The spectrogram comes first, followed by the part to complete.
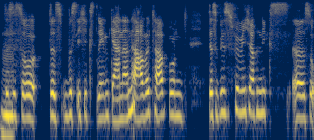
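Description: The speaker has a plain, everyday voice and moves at a moderate pace. The background is quiet. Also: woman. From Austria, Vienna. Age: 20s. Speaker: graphic designer. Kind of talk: interview conversation.

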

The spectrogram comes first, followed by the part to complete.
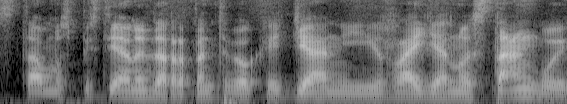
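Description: In a plain, everyday voice, a man talks fairly quickly at a medium pitch. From Mexico City (Iztapalapa). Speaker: comedian. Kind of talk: casual chat with comic storytelling.

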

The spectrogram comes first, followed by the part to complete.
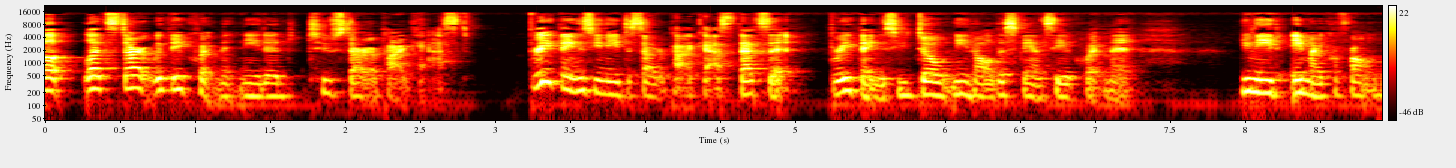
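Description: A woman speaks at a fairly quick pace and medium pitch with ordinary pitch variation. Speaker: podcast host and coach. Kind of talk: solo educational talk. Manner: fast talker.

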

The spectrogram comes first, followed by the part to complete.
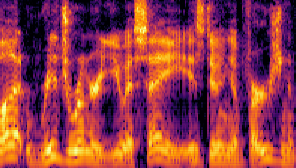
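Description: A man with a Southern US accent is heard on a very clean recording with a silent background. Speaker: podcast host. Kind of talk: casual chat.

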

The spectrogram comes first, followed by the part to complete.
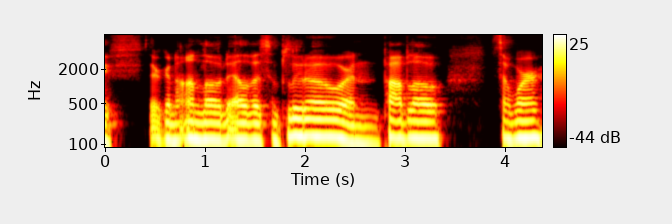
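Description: A man with a Swedish accent speaks at a moderate pace in a medium pitch, his intonation monotone and flat, on a very clean recording with a silent background. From Sweden. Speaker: podcast host. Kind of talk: casual chat.

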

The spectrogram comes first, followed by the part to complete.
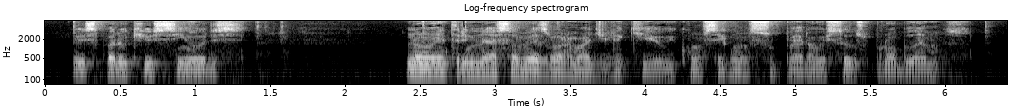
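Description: A somewhat breathy man at medium pitch, fairly quick, with monotone, flat intonation. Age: young. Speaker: podcast host. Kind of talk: casual monologue.

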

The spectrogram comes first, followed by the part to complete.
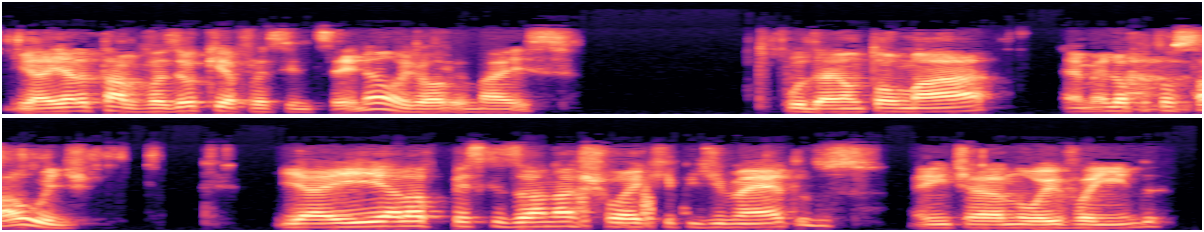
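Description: A man's normal speaking voice sits at a medium pitch, moving at a moderate tempo with ordinary pitch variation. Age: 20s. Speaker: personal trainer. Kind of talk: casual chat. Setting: online video live stream.

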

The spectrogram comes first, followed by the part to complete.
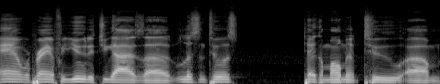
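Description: At a moderate pace, a man talks in a medium pitch with a plain, everyday voice. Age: 40s. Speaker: podcast host, married man. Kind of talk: casual chat.

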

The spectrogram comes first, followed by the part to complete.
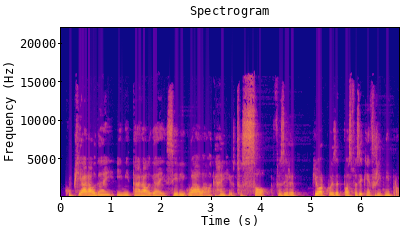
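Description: Her dark, mellow tone sits at a medium pitch as the woman speaks at a moderate pace. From Azores, São Miguel. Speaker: retreat facilitator and podcaster. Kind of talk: interview conversation. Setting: studio.

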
